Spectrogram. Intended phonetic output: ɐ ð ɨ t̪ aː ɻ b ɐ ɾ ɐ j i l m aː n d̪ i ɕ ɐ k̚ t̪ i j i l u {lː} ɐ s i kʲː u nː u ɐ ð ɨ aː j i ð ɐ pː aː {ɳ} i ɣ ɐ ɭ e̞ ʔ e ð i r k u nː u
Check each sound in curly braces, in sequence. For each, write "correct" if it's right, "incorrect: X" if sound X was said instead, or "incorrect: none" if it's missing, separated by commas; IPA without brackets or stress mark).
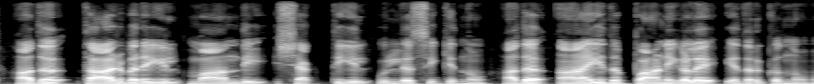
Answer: correct, correct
